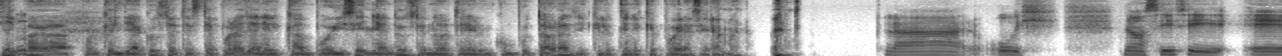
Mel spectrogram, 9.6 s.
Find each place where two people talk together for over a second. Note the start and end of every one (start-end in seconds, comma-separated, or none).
none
